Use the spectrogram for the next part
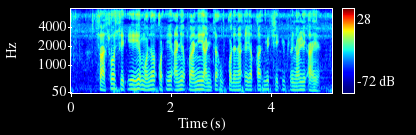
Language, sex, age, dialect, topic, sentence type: Marathi, male, 18-24, Varhadi, agriculture, statement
